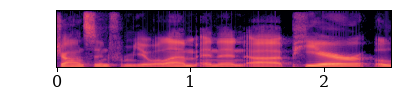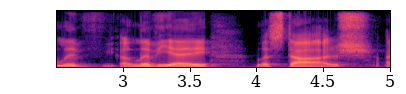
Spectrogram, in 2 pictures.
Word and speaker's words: Pierre-Olivier Lestage: Now, so if I was going to do like full on French pronunciation, Pierre-Olivier Lestage.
